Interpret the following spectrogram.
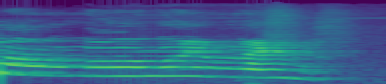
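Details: Mishka the dog 'saying' I want my Mommy: a short, talking-style howl, steady then wavering, with rich harmonics, rising in loudness at the end before sliding down and fading out, indoors.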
